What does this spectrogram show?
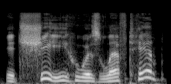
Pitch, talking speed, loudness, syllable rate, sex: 185 Hz, 210 wpm, -15 LUFS, 4.0 syllables/s, female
